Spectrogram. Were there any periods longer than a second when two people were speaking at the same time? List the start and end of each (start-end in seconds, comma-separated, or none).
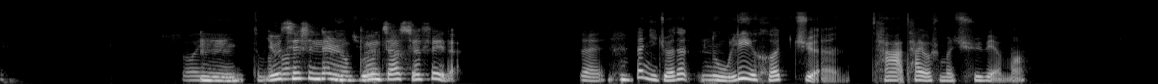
2.0-3.8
